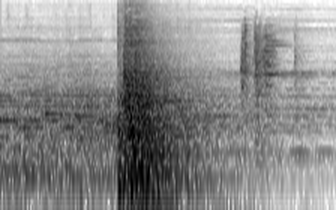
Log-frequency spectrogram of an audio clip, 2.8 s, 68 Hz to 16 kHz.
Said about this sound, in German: Dann schließt sich die Tür seiner Zelle um 8 Uhr abends.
